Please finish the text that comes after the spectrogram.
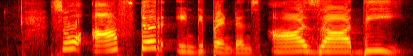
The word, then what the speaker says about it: आज़ादी: So after independence, आज़ादी, see जा இருக்கு, ஜாக்கு கீழே you have a dot here இல்லையா. So you have to pronounce this as za.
